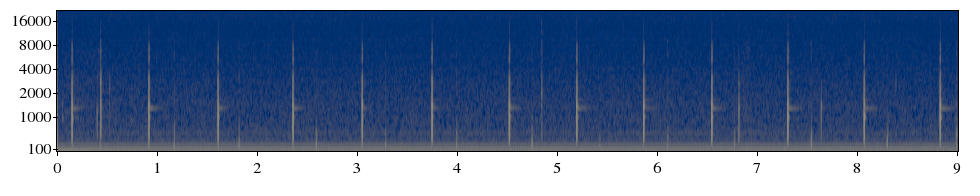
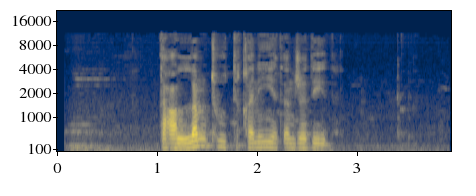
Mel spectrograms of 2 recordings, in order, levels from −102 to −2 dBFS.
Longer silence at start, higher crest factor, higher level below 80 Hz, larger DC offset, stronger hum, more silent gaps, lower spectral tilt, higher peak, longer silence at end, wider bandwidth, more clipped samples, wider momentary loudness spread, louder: second, 0 s vs 0.15 s; first, 32 dB vs 22 dB; second, -62 dBFS vs -54 dBFS; neither; first, 60 Hz at -60 dBFS vs none; neither; second, -4.5 dB/octave vs -6 dB/octave; second, -20 dBFS vs -2 dBFS; second, 0 s vs 1.25 s; first, over 20 kHz vs 11.5 kHz; neither; second, 9 LU vs 17 LU; second, -54 LUFS vs -23 LUFS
